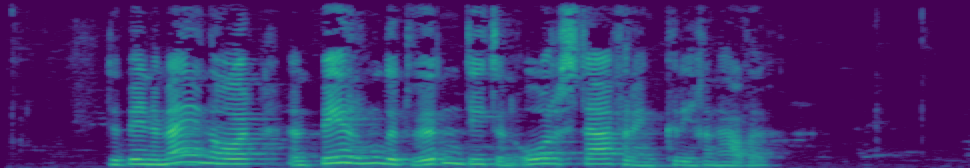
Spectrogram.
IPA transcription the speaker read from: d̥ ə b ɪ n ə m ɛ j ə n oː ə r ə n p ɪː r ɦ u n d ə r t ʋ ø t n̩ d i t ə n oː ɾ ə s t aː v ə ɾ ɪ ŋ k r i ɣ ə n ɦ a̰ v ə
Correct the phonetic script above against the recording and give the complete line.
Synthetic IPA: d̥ ə b ɪ n ə m ɛ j ə n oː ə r ə n p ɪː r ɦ u n d ə r t ʋ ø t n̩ d i t ə n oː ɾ ə s t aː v ə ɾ ɪ ŋ k r i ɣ ə n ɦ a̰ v ə

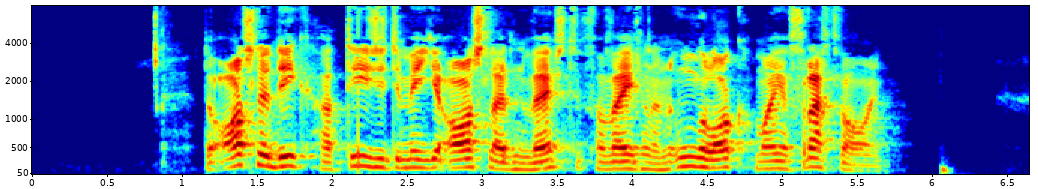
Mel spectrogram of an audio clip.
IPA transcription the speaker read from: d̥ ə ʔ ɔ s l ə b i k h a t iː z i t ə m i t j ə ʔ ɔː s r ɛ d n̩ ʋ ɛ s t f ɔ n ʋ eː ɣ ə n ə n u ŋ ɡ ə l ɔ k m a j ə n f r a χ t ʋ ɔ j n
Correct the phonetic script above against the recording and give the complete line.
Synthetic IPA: d̥ ə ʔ ɔ s l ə d i k h a t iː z i t ə m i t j ə ʔ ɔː s l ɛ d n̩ ʋ ɛ s t f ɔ n ʋ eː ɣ ə n ə n u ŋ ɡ ə l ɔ k m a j ə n f r a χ t ʋ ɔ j n

